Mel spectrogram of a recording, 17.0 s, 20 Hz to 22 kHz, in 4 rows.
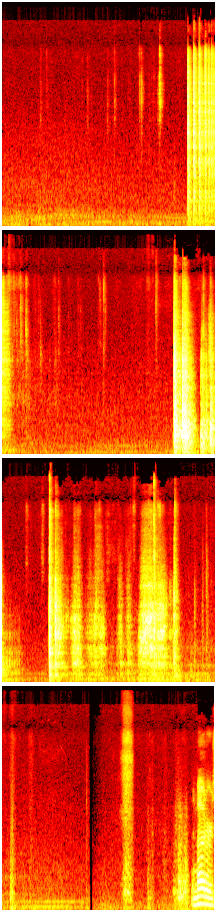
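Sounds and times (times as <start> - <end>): tools knocking on a workbench: 7.7 - 8.6.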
